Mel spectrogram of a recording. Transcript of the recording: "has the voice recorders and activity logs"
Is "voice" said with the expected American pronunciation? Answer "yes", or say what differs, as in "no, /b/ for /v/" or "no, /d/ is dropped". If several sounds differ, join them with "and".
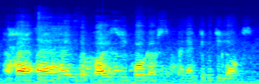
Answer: no, /p/ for /v/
